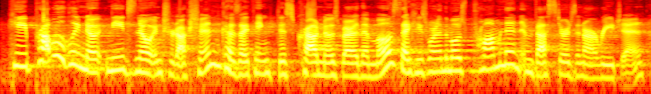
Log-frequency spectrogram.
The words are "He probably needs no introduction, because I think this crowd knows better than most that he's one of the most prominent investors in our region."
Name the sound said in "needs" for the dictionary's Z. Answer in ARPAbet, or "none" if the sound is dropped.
Z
